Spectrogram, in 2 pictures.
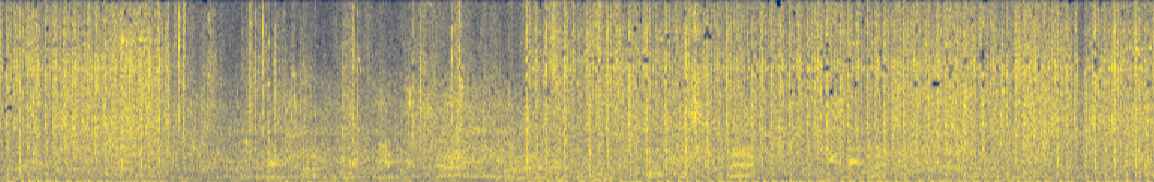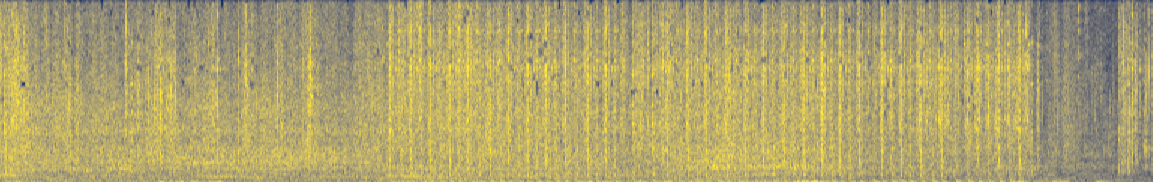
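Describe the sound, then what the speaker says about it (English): Sustained gunfire fills a Counter-Strike: Global Offensive zombie escape round on the apocalypse map, steady dense shooting running throughout with a brief louder burst near the end, game noise layered over it. "Keep shooting, keep shooting."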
